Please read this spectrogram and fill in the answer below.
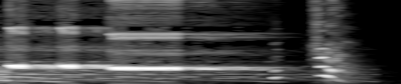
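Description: Electronic cartoon sound effect: three quick high beeps, the third held and fading, then a very fast falling whistle about a second and a half in.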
